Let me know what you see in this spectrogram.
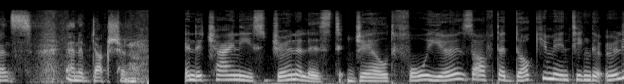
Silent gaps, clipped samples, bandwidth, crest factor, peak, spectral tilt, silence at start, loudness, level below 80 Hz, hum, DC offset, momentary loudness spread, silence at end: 1.51-1.85 s; under 0.1%; 13.5 kHz; 10 dB; -8 dBFS; -4.5 dB/octave; 0 s; -19 LUFS; -44 dBFS; none; under 0.1%; 5 LU; 0 s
